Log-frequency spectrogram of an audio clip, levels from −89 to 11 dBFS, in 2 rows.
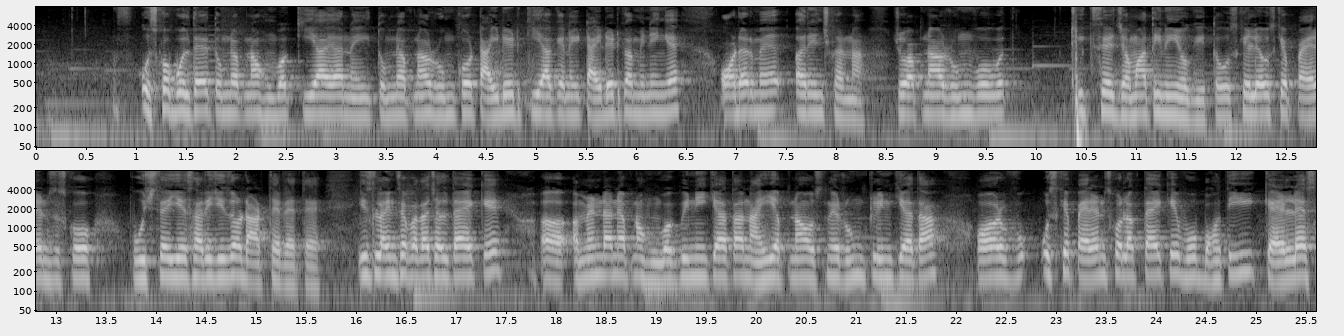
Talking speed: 190 wpm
